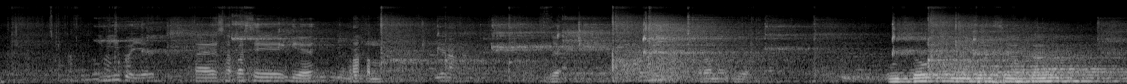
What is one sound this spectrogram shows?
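Men talk and shout nearby.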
